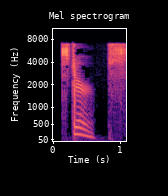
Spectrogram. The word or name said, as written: stirps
